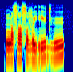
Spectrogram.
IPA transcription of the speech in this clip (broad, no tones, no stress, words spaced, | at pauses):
ŋɑsˤasˤʉv ʉrʲʉ dʱʉ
